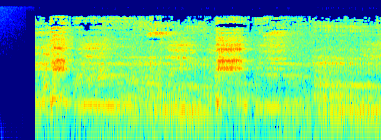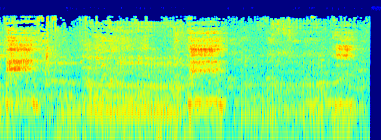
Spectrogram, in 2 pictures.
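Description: A koala's bellowing call: a continuous low, rasping snore-like drone broken by repeated louder grunting pulses in a steady rhythm, running for about eleven seconds with no talk.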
